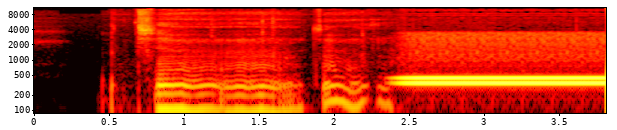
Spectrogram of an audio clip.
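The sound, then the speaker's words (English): Telephone dial tone heard before dialing a hotline number: after a brief stretch of voice, a loud, steady, unbroken tone starts and holds evenly to the end. “I can just dial that straight without the anything else, right?”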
